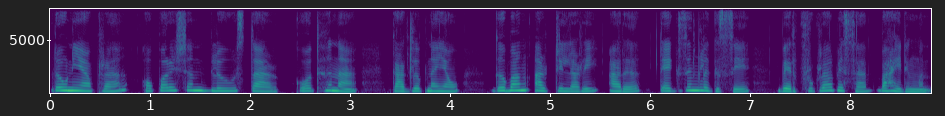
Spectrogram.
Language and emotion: Bodo, neutral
